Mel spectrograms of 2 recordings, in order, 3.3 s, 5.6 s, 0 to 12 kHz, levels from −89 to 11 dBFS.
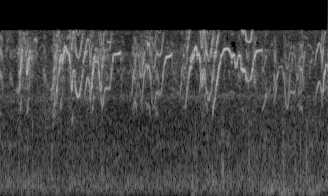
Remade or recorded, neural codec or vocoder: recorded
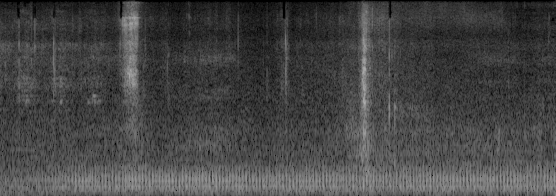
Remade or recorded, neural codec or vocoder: recorded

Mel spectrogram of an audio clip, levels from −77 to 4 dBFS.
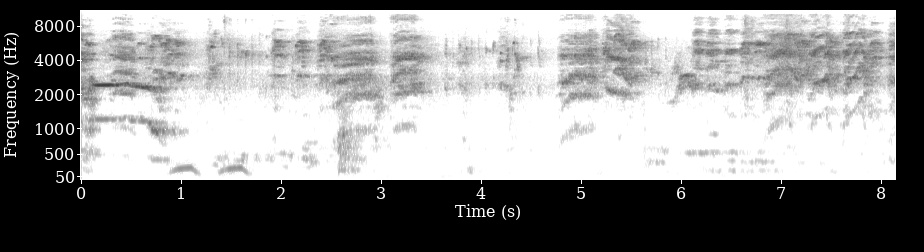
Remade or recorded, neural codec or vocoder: recorded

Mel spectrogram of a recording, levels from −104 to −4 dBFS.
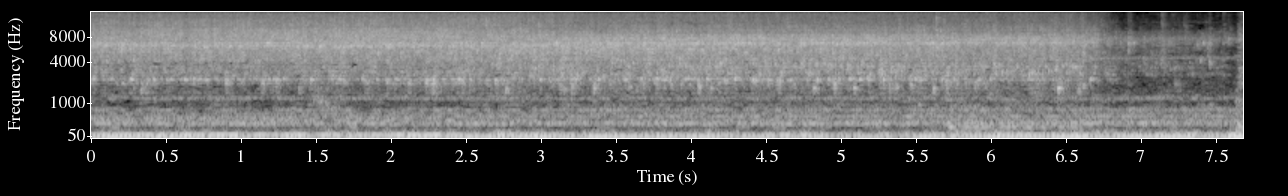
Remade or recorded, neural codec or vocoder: recorded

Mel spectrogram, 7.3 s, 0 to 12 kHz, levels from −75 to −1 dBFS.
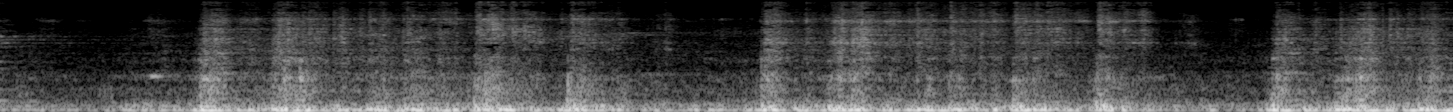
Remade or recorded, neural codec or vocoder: remade, vocoder, Vocos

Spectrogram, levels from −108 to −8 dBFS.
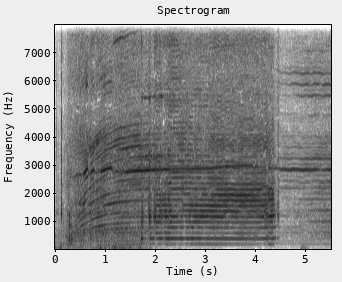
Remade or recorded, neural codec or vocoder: recorded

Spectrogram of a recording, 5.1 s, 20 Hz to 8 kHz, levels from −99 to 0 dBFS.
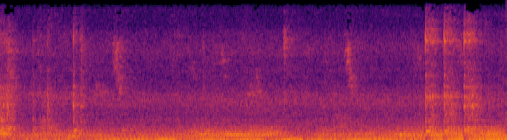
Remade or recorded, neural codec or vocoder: recorded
